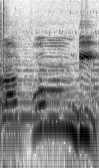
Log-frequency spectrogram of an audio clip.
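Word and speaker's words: لَكُمْ دِينُكُمْ: Ada di situ mim mati menghadapi dal. Kita hukumi sebagai izhar syafawi. Dibacanya jelas. Jadi tidak boleh seperti ini. Lakumdi. Lakumdi. Enggak boleh seperti itu, tapi lakumdi. Lakumdi. Lakumdi. Jadi dibaca jelas ya, disebutnya izhar syafawi.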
